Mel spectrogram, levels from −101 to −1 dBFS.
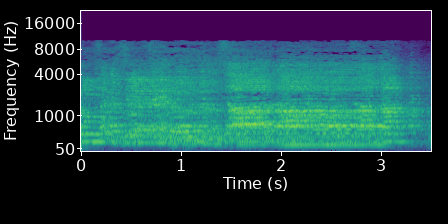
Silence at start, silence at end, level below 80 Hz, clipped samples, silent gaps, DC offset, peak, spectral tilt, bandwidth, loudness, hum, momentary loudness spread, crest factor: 0 s; 0 s; -68 dBFS; under 0.1%; none; under 0.1%; -10 dBFS; -4 dB/octave; 10.5 kHz; -23 LUFS; none; 6 LU; 14 dB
